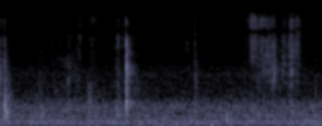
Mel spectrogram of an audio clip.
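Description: Photo prints being gathered up and slid across a wooden tabletop: faint rustling of paper with a few light taps, the sharpest about a second and a half in.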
